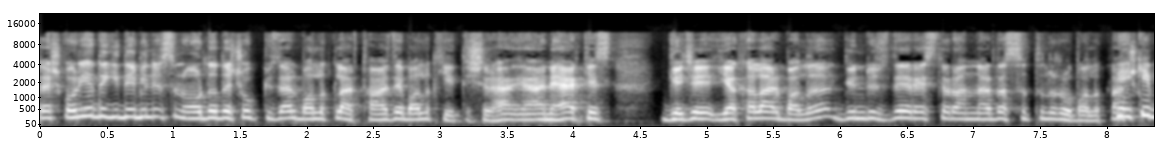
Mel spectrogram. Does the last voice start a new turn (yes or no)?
yes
